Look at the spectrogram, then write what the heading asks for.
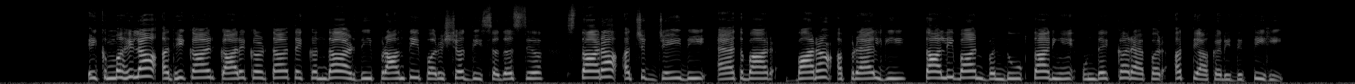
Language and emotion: Dogri, neutral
